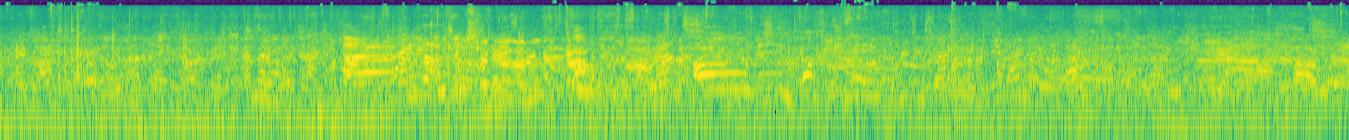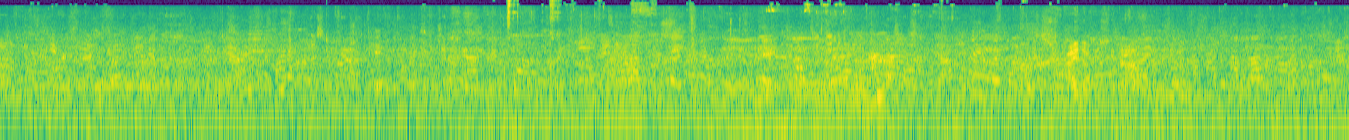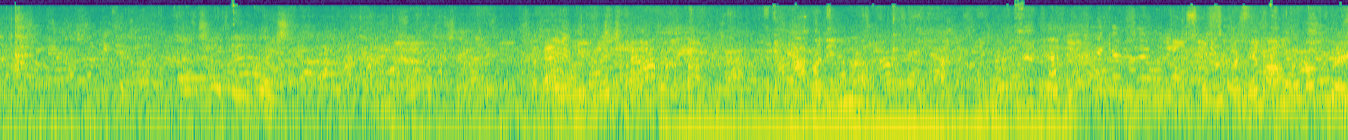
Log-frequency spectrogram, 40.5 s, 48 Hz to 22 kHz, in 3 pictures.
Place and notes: {"title": "Den Haag, Nederlands - Bar terraces", "date": "2019-03-30 13:50:00", "description": "Grote Markt. On a very sunny Saturday afternoon, the bar terraces are absolutely completely busy ! Happy people discussing and drinking.", "latitude": "52.08", "longitude": "4.31", "altitude": "3", "timezone": "Europe/Amsterdam"}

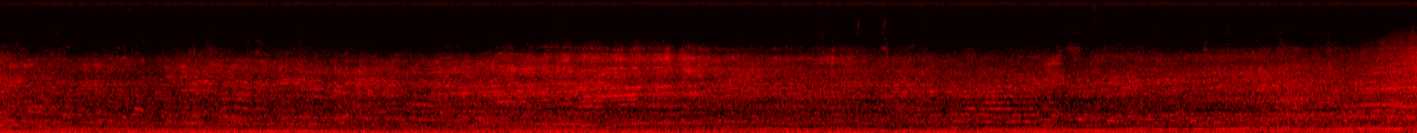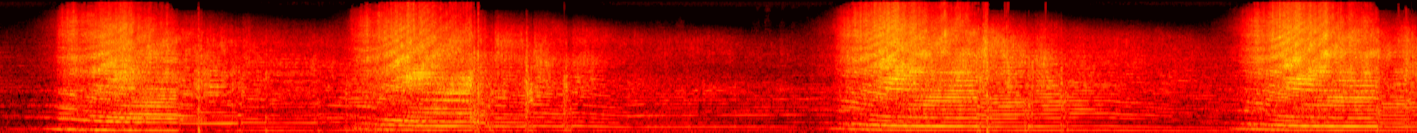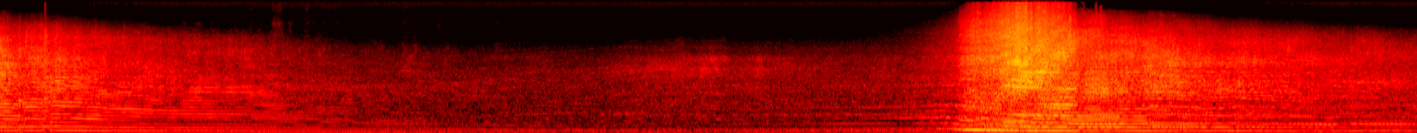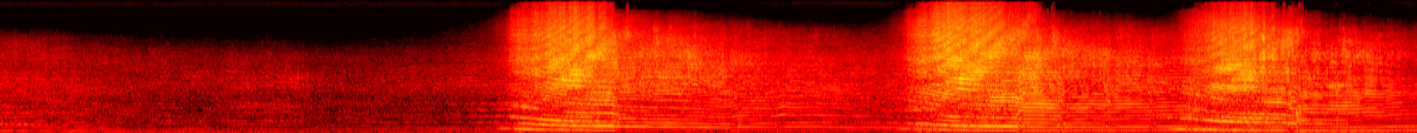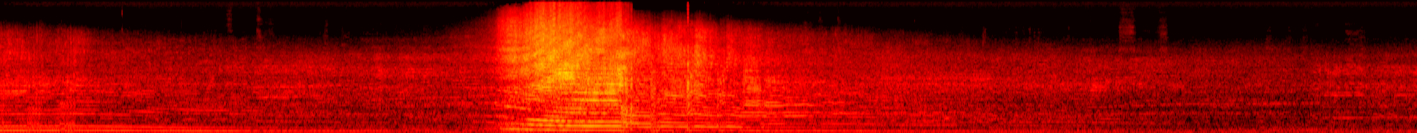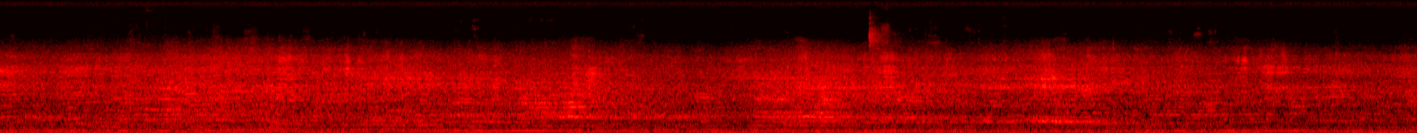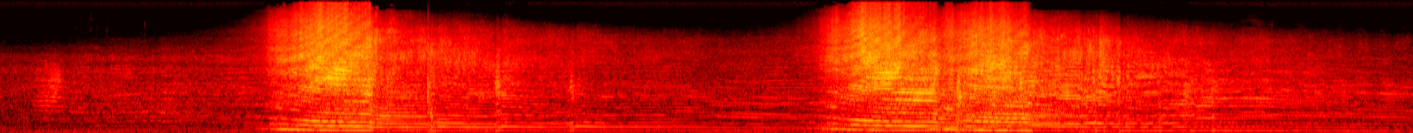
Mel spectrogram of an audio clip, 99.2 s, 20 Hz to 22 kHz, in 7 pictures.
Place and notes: {"title": "Silverstone Circuit, Towcester, UK - british motorcycle grand prix ... 2021", "date": "2021-08-28 13:30:00", "description": "moto grand prix free practice four ... wellington straight ... dpa 4060s to MixPre3 ...", "latitude": "52.08", "longitude": "-1.02", "altitude": "157", "timezone": "Europe/London"}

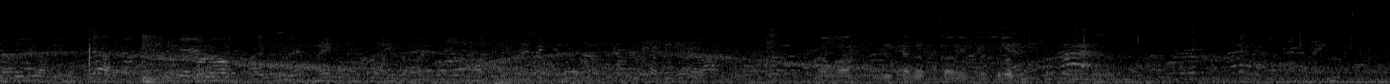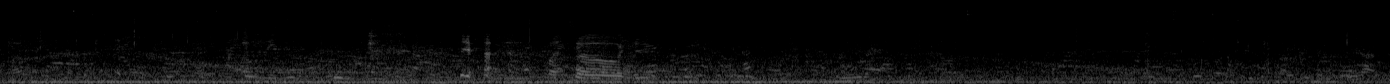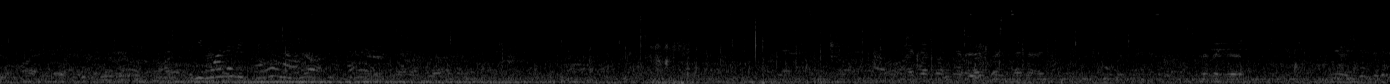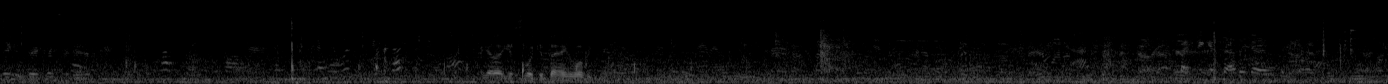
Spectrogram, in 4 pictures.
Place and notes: {"title": "Harbor Way, Santa Barbara, CA, USA - Sounds of Santa Barbara Harbor", "date": "2019-10-20 15:10:00", "description": "The sound was recorded as I was walking by the restaurants and pedestrian in Santa Barbara Harbor. It includes the sound of fire truck or an ambulance car from far away, clicking sound of utensils in the restaurants, occasional talks from people inside and outside the restaurants in different languages like English, Spanish, Chinese and other. (Boris)", "latitude": "34.40", "longitude": "-119.69", "altitude": "3", "timezone": "America/Los_Angeles"}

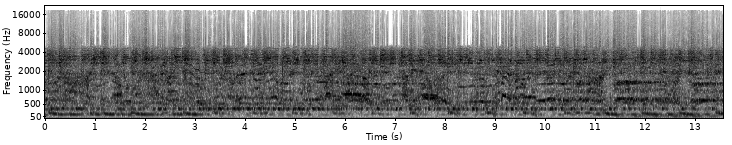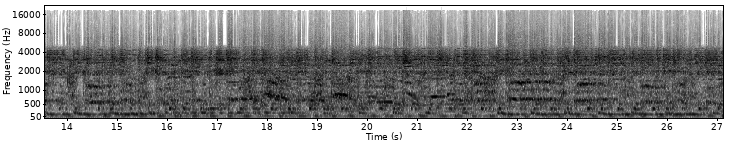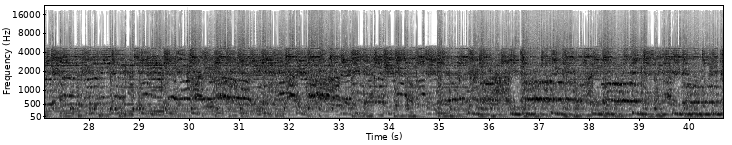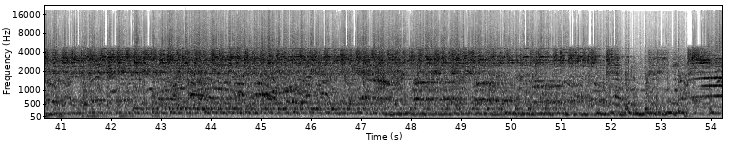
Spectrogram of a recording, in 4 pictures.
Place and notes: {"title": "Hare Kristna Temple, 1189 Church Street Pretoria, Sunday Night", "date": "2008-11-23 21:26:00", "description": "The high point of the Sunday programme at the Hare Krishna Pretoria temple in South Africa.", "latitude": "-25.74", "longitude": "28.24", "altitude": "1370", "timezone": "Africa/Johannesburg"}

